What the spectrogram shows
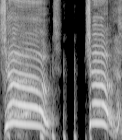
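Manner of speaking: put-on high, loud yell in a toddler voice.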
